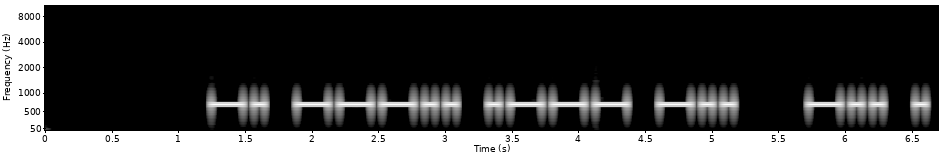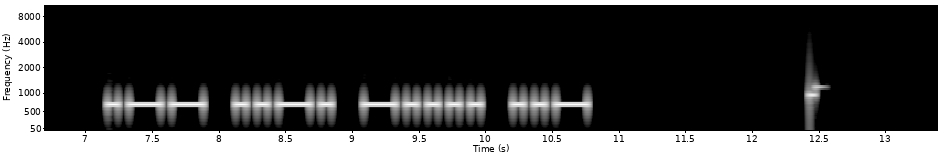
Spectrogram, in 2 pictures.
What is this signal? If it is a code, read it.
Morse code, heard as a keyed tone, about 15 wpm, 700 Hz. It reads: N8JD DE WF6U
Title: USA Callsign DE Callsign - 4 Characters - 15wpm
